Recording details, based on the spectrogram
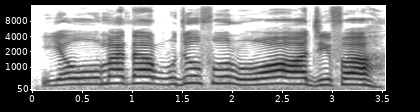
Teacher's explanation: गोल ता पर जब वक़फ़ करते हैं तो वो हा बन जाती है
